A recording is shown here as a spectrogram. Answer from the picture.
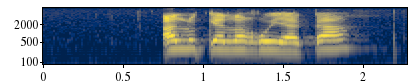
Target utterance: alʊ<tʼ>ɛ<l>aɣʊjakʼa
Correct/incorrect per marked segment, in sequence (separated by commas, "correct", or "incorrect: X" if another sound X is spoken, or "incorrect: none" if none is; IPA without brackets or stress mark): incorrect: kʼ, correct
